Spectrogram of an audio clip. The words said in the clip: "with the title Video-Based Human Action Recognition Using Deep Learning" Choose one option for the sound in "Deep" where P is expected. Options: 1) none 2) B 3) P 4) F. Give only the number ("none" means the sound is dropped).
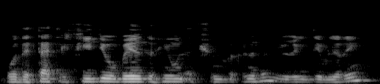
2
